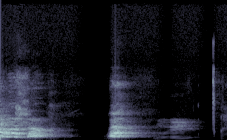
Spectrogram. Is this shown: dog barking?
yes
